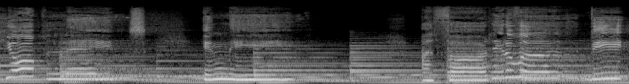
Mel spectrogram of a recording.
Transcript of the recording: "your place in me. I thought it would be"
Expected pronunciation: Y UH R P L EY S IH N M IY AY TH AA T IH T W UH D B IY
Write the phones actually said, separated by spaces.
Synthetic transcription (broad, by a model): Y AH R P L EY S IH N M IY AY TH AA T IH T W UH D B IY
